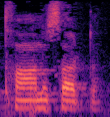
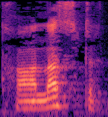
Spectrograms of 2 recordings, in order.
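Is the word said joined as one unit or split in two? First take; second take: split; joined. First: The word is split in two with a doubled consonant. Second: The word is said joined as one smooth unit. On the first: The speaker calls it wrong. "ਉਹ ਕਹਿੰਦੇ ਥਾਨ ਸੱਟ। ਥਾਨ ਸੱਟ ਨਹੀਂ ਕਹਿਣਾ" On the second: The speaker calls it right. "ਥਾਨਸਟ ਇੱਥੇ ਯਮਕ ਲਾ ਦੇਣੀ ਹੈ"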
